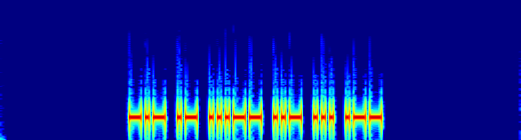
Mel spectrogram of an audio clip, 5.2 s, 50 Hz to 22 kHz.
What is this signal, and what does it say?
Morse code, heard as a keyed tone, about 32 wpm, 700 Hz. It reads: KA3USW
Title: USA Call Signs - 6 Characters - 3x Character Spacing - 30wpm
